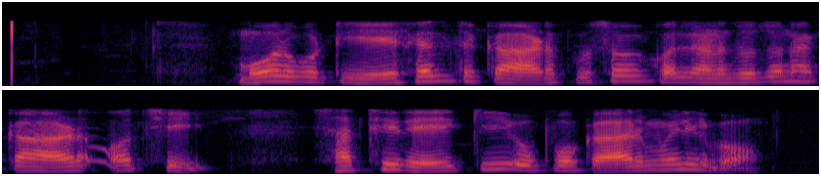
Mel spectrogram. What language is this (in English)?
Odia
